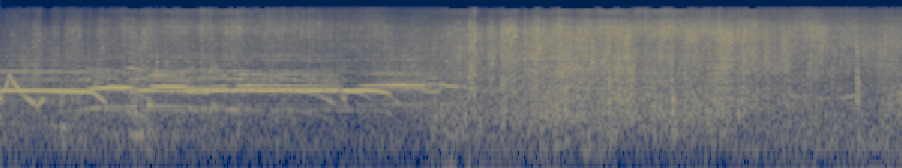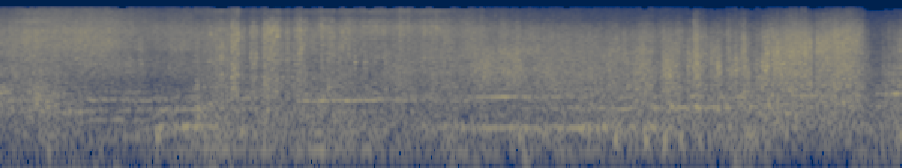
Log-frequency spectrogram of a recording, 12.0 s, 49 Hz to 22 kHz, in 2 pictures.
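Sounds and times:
wind: 0:00.0 - 0:12.0
skis scraping icy snow: 0:00.1 - 0:12.0.

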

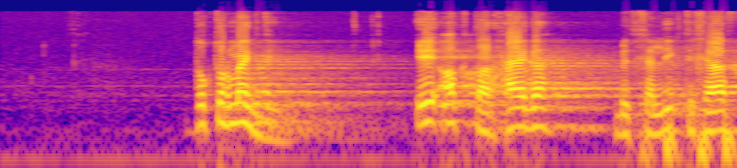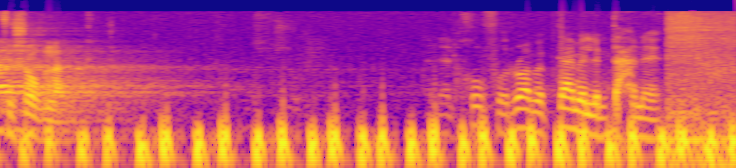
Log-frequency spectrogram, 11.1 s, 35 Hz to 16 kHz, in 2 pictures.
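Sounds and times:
low throbbing pulse: 0:06.0 - 0:11.0.

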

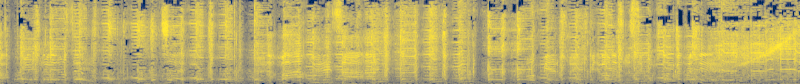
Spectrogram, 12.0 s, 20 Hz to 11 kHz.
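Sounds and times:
dance music through loudspeakers: 0:00.0 - 0:12.0.

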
